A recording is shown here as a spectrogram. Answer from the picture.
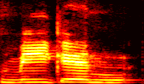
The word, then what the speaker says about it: Megan: I am immediately going to tell you that my name is pronounced Megan. It's Australian.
